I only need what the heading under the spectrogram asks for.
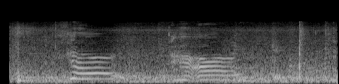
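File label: "shou3tao4", Mandarin Chinese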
